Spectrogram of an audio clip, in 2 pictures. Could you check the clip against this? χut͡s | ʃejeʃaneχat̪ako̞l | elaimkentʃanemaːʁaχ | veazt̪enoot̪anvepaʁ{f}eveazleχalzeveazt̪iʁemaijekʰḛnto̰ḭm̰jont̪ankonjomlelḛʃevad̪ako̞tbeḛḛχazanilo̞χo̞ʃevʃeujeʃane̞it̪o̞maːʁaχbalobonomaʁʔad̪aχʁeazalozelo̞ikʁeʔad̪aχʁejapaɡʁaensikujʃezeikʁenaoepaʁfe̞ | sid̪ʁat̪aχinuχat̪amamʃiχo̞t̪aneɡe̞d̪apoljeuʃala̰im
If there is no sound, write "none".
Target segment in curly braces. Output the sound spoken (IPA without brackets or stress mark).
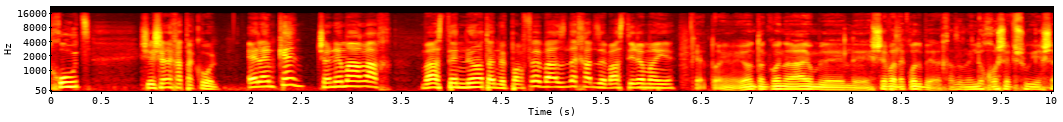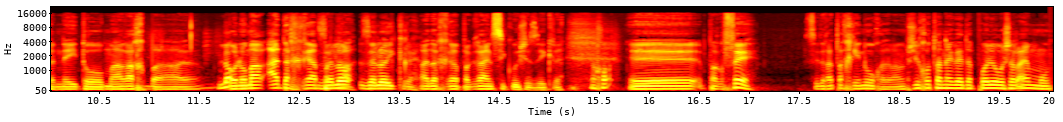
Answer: f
